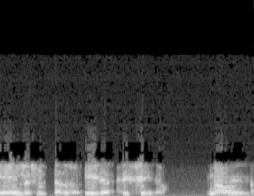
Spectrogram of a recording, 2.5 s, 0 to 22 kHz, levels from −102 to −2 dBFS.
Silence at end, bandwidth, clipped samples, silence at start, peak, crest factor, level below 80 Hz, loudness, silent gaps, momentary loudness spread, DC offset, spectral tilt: 0 s; 6.6 kHz; under 0.1%; 0 s; -4 dBFS; 12 dB; -56 dBFS; -16 LUFS; none; 5 LU; under 0.1%; -5 dB/octave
